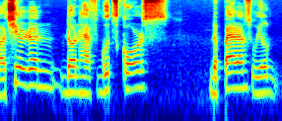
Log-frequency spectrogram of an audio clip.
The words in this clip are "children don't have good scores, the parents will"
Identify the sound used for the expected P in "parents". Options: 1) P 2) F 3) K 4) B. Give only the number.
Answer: 1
